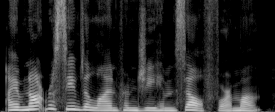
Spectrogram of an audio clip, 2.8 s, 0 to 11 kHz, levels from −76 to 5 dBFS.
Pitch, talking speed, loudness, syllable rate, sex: 235 Hz, 260 wpm, -17 LUFS, 5.9 syllables/s, female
